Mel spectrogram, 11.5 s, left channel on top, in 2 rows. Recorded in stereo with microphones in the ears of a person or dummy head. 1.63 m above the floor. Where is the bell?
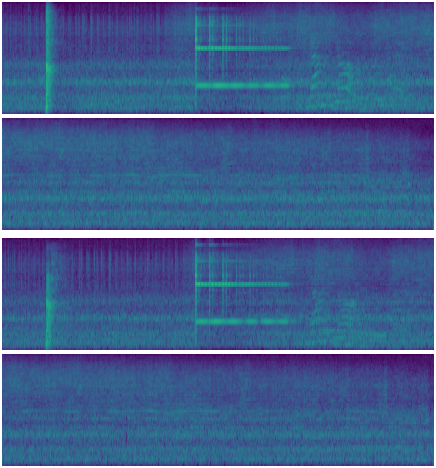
5° left (ahead or behind), 1.4 m.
